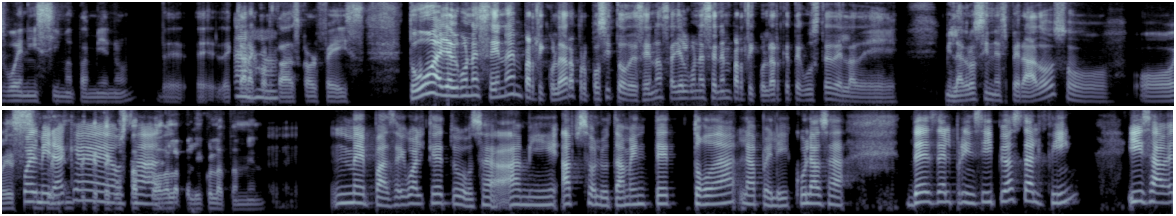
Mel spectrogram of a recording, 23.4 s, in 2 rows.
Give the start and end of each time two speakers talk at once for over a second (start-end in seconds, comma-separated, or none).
11.9-13.3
